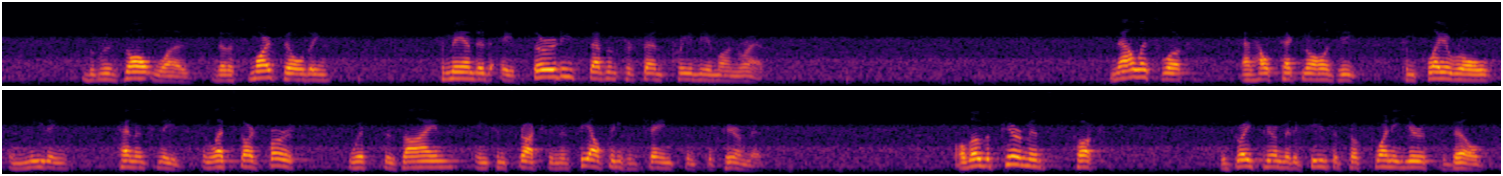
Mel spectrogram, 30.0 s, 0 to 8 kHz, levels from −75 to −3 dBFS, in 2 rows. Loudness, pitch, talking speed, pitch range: -26 LUFS, 170 Hz, 115 wpm, 150-185 Hz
